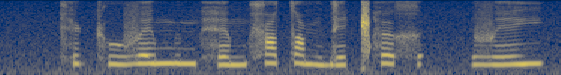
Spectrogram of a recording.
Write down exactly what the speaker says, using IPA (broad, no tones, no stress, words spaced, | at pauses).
kʰeʈʰuvɛɪ̯ mymhɛmxɛ tˤemdeǁʰœx | vej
